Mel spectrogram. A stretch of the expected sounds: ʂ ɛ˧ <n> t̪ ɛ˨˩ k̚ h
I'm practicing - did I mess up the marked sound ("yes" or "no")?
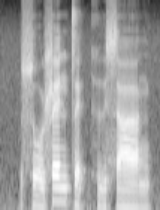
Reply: no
